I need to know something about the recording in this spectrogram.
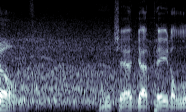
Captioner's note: booing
